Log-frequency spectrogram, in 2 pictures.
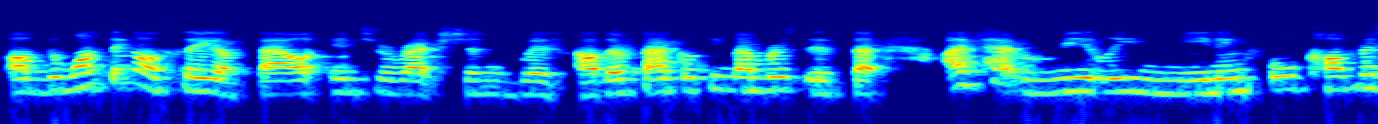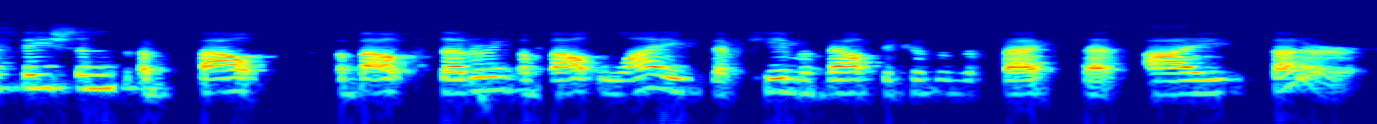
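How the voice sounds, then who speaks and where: A woman's voice: lowish voice, steady tone, normal speed. A woman professor on a panel who stutters, repeating words and sound starts, speaking firmly and directly over a video call. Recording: tinny phone-like line.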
